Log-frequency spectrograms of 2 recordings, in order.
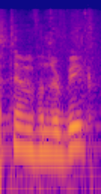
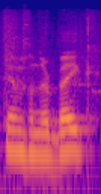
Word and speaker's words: Tim van der Beek: music was written by tim van der beek tim vanderbik if you pronounce his name in dutch so for more art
